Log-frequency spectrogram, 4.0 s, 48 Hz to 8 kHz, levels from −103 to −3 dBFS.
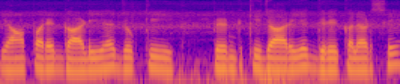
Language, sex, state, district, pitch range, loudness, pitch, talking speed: Hindi, male, Bihar, Gopalganj, 115-125 Hz, -33 LUFS, 120 Hz, 240 wpm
